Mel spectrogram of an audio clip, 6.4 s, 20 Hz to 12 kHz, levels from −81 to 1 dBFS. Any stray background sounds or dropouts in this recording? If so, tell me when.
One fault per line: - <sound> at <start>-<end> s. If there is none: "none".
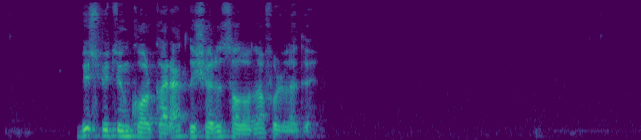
none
